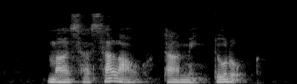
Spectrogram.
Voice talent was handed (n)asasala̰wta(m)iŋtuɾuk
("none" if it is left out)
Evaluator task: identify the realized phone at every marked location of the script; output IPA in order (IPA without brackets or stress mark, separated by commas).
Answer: m, m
